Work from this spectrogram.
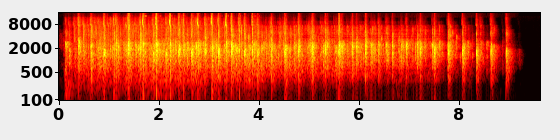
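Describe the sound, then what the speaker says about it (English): Audience applause at an awards ceremony: a dense, loud burst of clapping from a crowd that holds steady for several seconds and then thins out and fades into a few scattered final claps. "let's give a huge round of applause to our 40 under 40 class of 2084"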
